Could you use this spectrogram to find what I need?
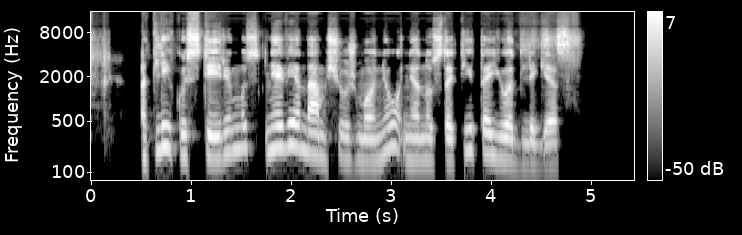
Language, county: Lithuanian, Vilnius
